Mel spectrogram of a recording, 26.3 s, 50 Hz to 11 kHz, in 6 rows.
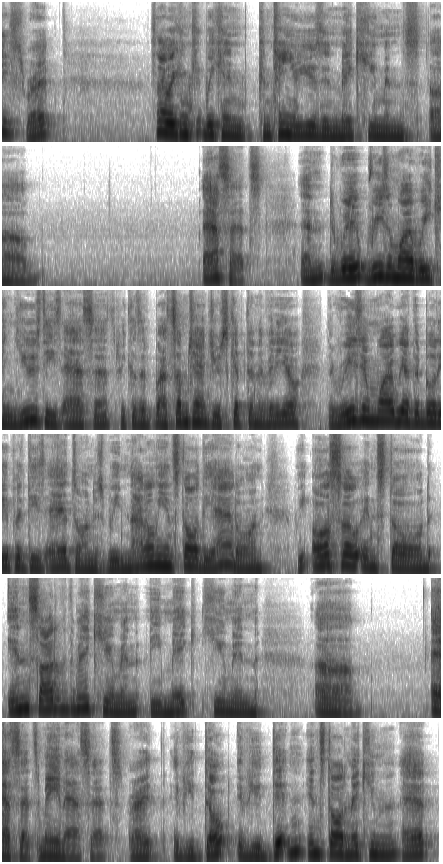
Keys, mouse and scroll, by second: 1.2-2.1 scroll down 2, 2.1 scroll down 1, 3.1-3.8 scroll down 4, 4.5 scroll down 1.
